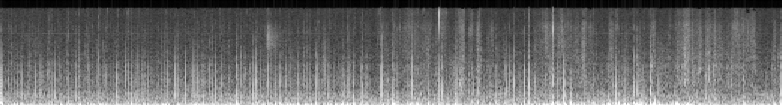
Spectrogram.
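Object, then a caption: Soft polyurethane foam squishy toy. Long red nails rapidly scratch and tap the surface of a solid, hand-sized pink and white unicorn cake squishy made of soft polyurethane foam with a yellow horn, held close to the mic. The result is a dense, steady patter of soft scratching with a heavy low rumble and occasional sharper, bright clicks.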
